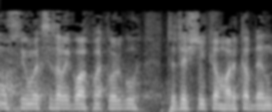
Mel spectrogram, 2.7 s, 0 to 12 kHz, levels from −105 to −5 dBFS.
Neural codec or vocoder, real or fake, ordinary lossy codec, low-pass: codec, 24 kHz, 1 kbps, SNAC; fake; MP3, 32 kbps; 10.8 kHz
